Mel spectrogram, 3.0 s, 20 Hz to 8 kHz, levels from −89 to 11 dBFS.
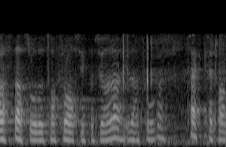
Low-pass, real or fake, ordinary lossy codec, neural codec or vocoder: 7.2 kHz; real; AAC, 16 kbps; none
